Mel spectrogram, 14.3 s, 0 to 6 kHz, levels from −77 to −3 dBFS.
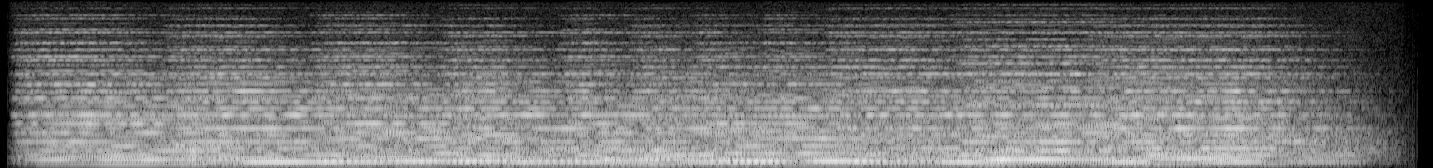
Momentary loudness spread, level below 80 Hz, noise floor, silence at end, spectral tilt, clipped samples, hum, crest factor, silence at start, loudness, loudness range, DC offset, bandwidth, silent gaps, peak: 5 LU; -36 dBFS; -36 dBFS; 0.4 s; -8.5 dB/octave; under 0.1%; none; 14 dB; 0.1 s; -16 LUFS; 2 LU; under 0.1%; 6 kHz; none; -2 dBFS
